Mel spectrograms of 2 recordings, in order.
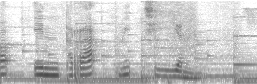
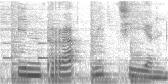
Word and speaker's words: อินทรวิเชียร: คำ นี้ อ่าน ว่า อินทรวิเชียร ออก เสียง ควบ ร เรือ ควบ กล้ำ ไป เลย นะ คะ อินทรวิเชียร อุ่น หะ มี ภูมิ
